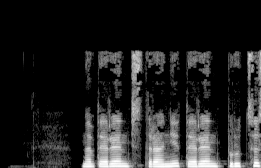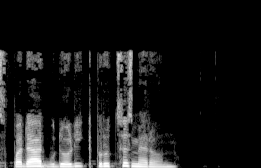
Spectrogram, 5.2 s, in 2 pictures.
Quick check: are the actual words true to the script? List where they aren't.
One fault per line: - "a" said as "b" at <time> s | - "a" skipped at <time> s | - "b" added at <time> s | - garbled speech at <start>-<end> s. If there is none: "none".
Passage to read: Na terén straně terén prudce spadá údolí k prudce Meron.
none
